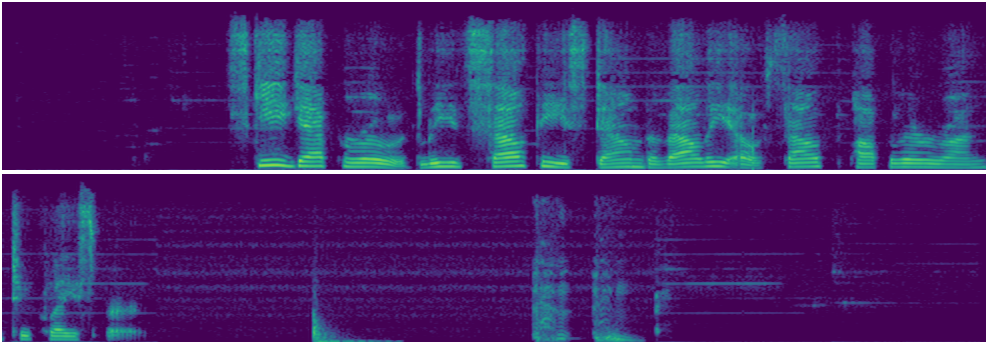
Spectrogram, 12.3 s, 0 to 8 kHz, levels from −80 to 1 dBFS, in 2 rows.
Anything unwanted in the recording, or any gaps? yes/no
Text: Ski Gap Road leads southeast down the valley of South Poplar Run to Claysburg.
yes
